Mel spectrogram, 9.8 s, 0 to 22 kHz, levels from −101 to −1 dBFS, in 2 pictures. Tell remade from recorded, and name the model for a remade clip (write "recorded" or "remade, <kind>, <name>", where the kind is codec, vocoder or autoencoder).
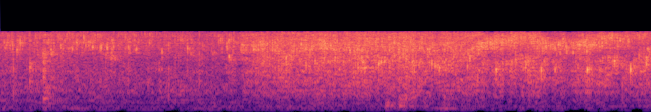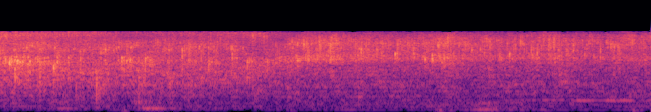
recorded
